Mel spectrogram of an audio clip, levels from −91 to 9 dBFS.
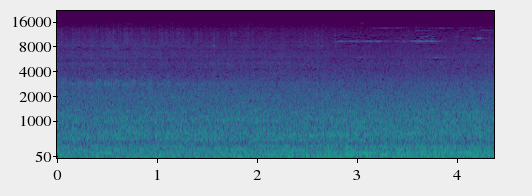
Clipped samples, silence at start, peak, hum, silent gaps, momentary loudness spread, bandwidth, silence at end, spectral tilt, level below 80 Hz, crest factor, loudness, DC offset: under 0.1%; 0 s; -24 dBFS; none; none; 2 LU; 16 kHz; 0 s; -5.5 dB/octave; -46 dBFS; 14 dB; -39 LUFS; under 0.1%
